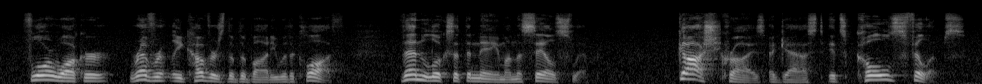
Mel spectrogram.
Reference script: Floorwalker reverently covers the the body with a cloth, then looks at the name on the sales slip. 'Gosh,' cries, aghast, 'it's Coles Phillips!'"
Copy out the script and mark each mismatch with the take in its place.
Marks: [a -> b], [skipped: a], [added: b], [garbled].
Floorwalker reverently covers the the body with a cloth, then looks at the name on the sales slip. 'Gosh,' cries, aghast, 'it's Coles Phillips!'"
